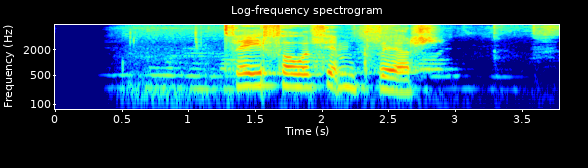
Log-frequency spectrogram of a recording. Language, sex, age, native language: Icelandic, male, 10, Icelandic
